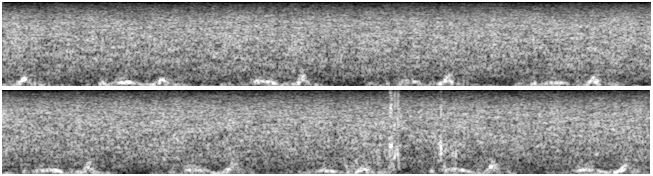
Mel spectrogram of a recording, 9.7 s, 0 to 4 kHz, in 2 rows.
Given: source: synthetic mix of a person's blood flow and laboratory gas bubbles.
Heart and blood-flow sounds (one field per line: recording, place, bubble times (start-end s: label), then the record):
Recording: Doppler ultrasound of blood flow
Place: precordium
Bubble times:
7.39-7.88 s: bubbles
8.12-8.30 s: bubbles
From the record:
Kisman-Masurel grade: 213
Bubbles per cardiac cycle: several, 3 to 8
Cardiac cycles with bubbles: 1 to 10%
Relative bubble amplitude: loud (0.450 to 0.775)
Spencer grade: 1 (occasional bubble signal discernible with the cardiac motion signal, with majority of cardiac periods free of bubbles)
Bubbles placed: anywhere in the cardiac cycle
